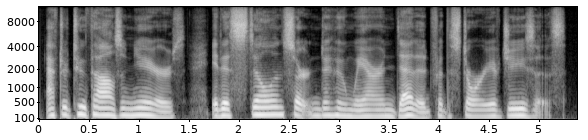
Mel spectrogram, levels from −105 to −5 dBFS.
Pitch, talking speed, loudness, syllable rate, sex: 150 Hz, 200 wpm, -19 LUFS, 5.5 syllables/s, female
